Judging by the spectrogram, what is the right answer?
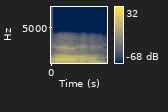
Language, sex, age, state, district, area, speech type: Odia, male, 45-60, Odisha, Nuapada, urban, conversation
